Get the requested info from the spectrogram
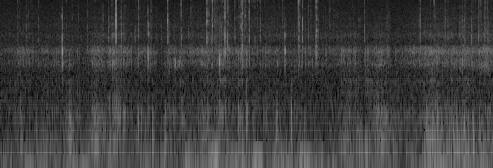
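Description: Movement over snow: a continuous low rumble with scattered crackles and clicks, with wind noise on the microphone.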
